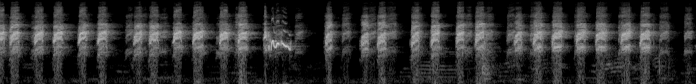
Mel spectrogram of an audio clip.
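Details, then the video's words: Sooty-headed bulbul recording for luring bulbuls and training songbirds. Harsh, buzzy notes come in rapid clusters of three or four. A louder downslurred note breaks the series, followed by a short gap. "BURUNG KUTILANG untuk ocehan mantab"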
